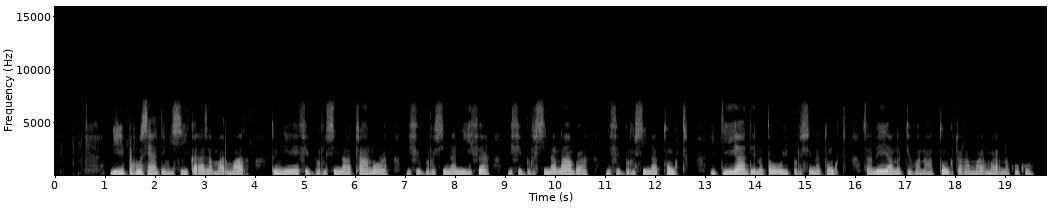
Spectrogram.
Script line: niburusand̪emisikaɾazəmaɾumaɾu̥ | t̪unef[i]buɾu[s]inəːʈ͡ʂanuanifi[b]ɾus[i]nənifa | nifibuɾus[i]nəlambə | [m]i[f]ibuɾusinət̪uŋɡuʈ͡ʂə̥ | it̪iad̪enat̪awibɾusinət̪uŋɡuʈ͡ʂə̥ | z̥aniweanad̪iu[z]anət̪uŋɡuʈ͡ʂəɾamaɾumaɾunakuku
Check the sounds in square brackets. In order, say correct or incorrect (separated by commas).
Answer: correct, correct, correct, correct, correct, incorrect, correct, incorrect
